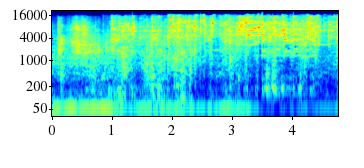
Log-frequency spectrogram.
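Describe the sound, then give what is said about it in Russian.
Broken window glass shards lying on a bed after shelling in Kharkiv region, Ukraine, clink and scrape, a dense, steady clatter of small sharp ticks lasting throughout, with a low rumble underneath and no voices. “Ты не садись, там же стекло на постели.”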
